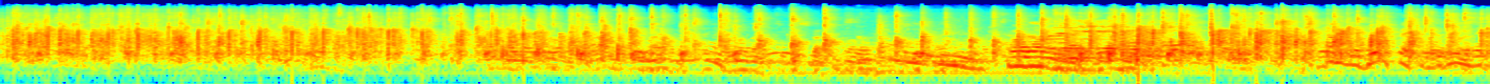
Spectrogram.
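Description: An accordion plays a lively tune.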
